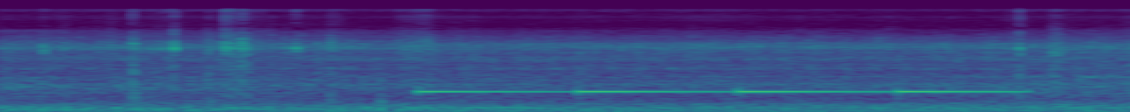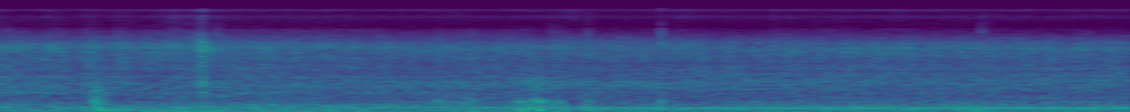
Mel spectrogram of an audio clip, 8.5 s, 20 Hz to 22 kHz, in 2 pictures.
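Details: 10/2015 Holden VF Commodore Series 2 Evoke ute, LFX 3.6 V6 with automatic, 161,724 km, started briefly for dismantling: brief chime, then starts and drops to a quiet steady low idle without ticks or misses; healthy engine.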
